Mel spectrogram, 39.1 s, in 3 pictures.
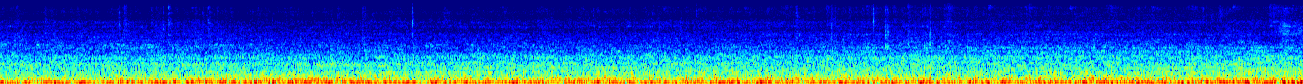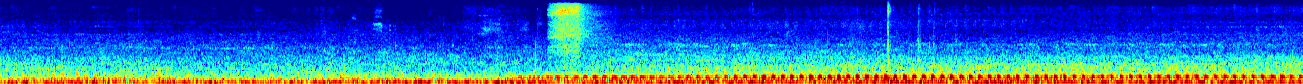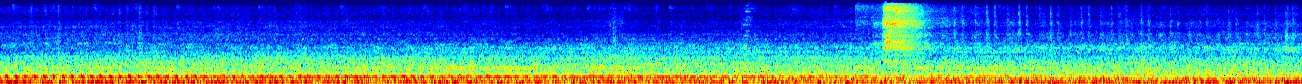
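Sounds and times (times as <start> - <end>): train rumbling: 0.0 - 39.0
low droning tone: 12.2 - 38.9
air release hisses: 17.8 - 19.1, 34.6 - 35.4.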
